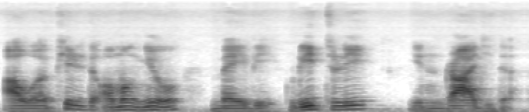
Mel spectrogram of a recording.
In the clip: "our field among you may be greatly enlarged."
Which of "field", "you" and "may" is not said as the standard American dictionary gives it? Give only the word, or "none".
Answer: field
